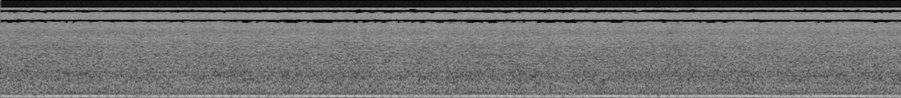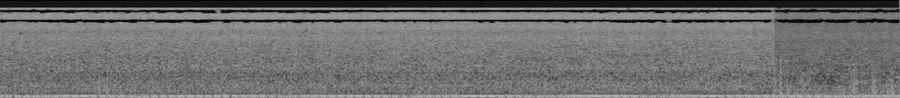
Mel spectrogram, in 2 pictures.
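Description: Ferry's engines droning low and steady under the rush of the churning propeller wake.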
